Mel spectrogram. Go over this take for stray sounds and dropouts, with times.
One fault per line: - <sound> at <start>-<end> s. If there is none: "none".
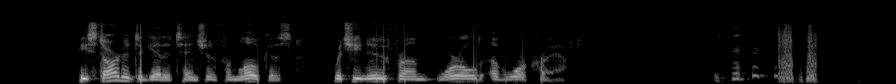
- laugh at 7.1-8.2 s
